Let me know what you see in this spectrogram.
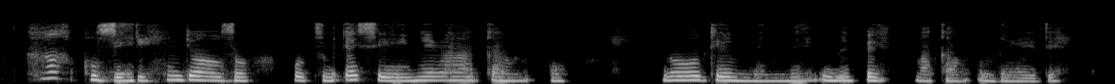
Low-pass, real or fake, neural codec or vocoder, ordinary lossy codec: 7.2 kHz; fake; codec, 44.1 kHz, 1.7 kbps, Pupu-Codec; MP3, 64 kbps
